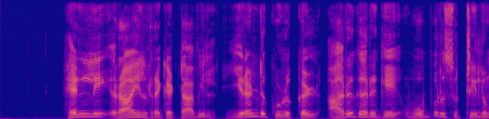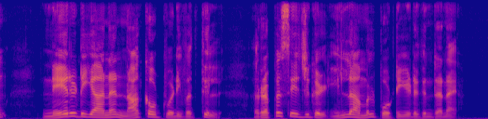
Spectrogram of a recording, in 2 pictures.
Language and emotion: Tamil, neutral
